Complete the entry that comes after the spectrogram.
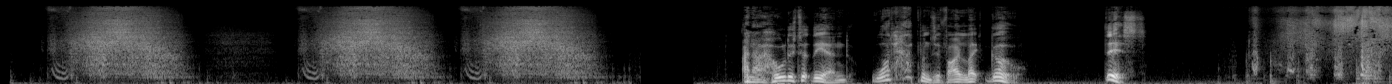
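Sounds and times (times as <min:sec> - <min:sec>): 
balloon being blown up: 0:00.4 - 0:02.0, 0:03.0 - 0:06.2, 0:12.5 - 0:13.9
speech: 0:07.5 - 0:10.3, 0:11.0 - 0:11.5.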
